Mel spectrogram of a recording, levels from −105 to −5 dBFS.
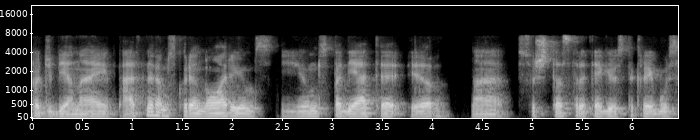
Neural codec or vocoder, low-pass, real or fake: none; 7.2 kHz; real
